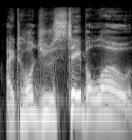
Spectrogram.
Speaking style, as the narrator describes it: growled, only inches from her face

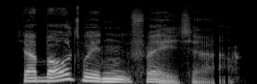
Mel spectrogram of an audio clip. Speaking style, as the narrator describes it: began Fu Manchu, in that indescribable voice, alternating between the sibilant and the guttural

